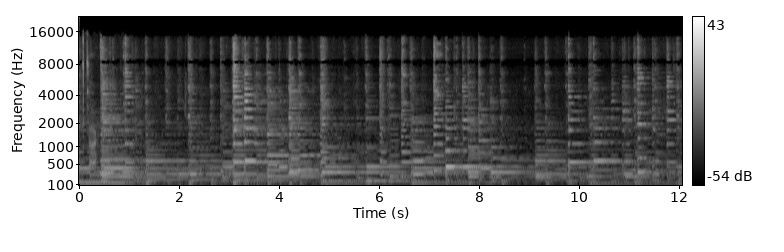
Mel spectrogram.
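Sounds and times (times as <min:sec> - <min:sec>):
solo acoustic guitar: 0:00.0 - 0:12.0.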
